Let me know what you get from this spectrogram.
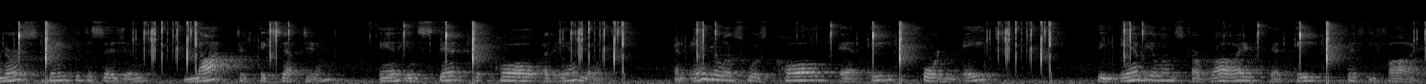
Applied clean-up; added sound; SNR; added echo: none; Crack / Crackle; -2 dB; reverberation time 0.9 s.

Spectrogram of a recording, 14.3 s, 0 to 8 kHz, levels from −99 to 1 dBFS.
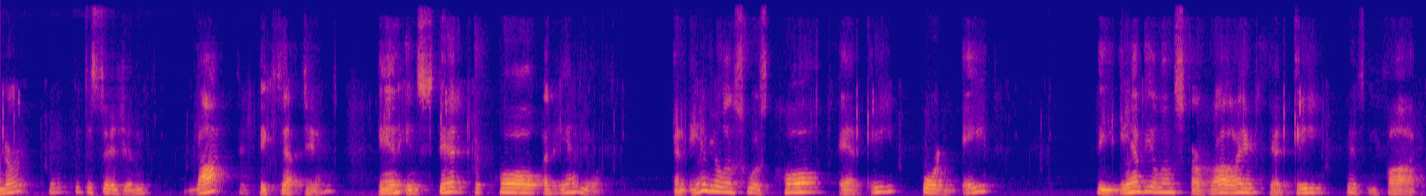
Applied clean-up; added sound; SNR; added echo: neural mask model DeepFilterNet 3.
